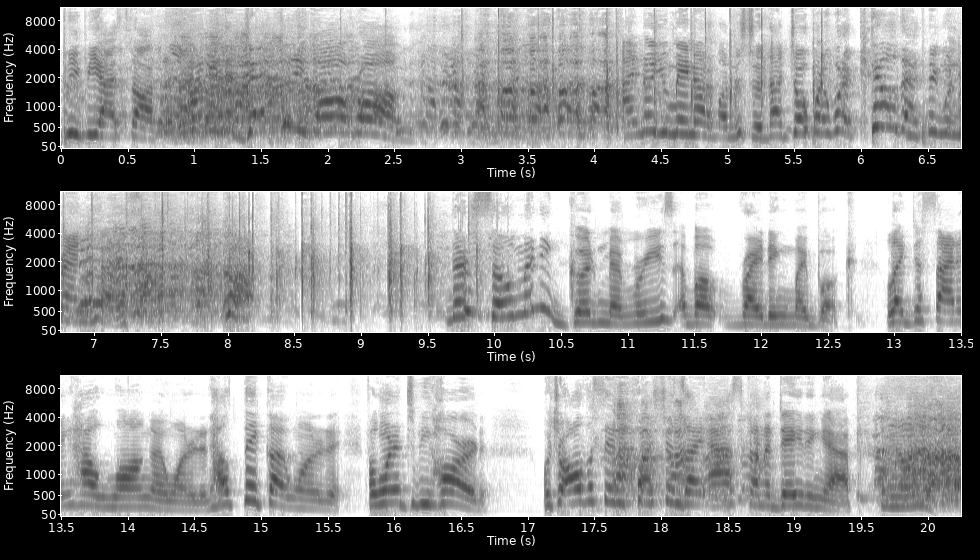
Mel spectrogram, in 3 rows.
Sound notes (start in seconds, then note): 2.5 laughter; 6.4 laughter and applause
